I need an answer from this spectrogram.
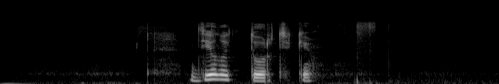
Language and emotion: Russian, neutral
